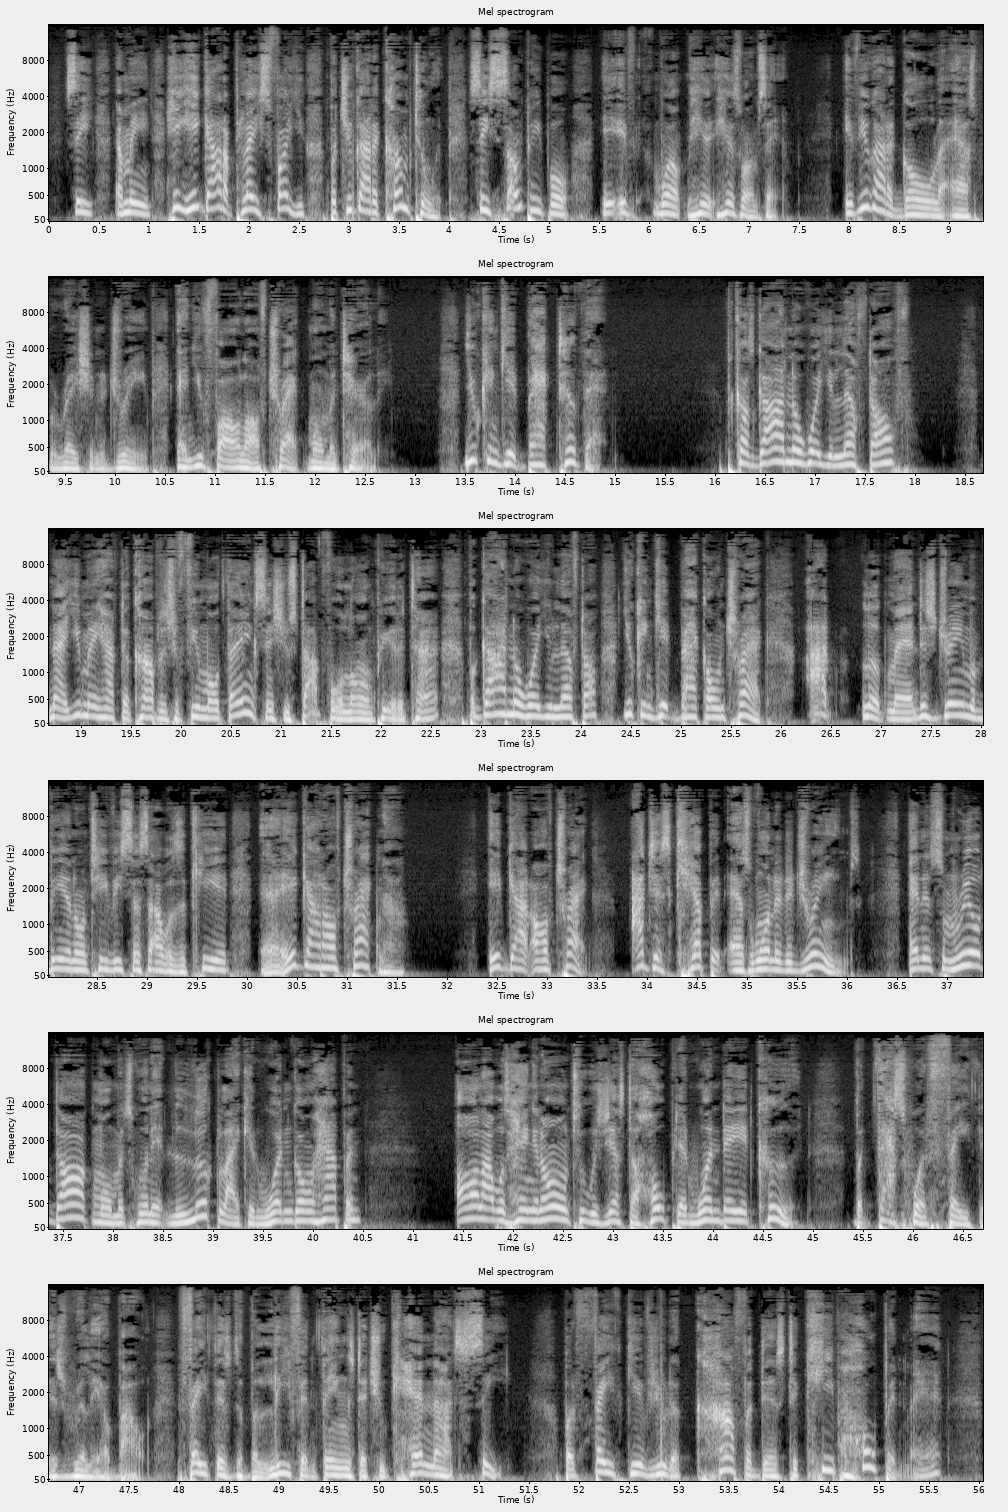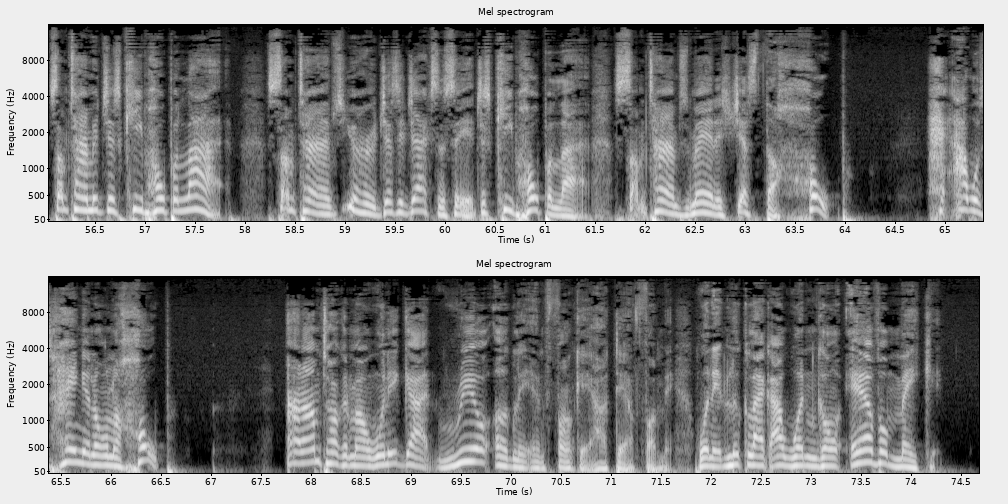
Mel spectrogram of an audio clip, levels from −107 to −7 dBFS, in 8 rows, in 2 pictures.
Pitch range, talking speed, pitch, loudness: 115-190 Hz, 185 wpm, 155 Hz, -21 LUFS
